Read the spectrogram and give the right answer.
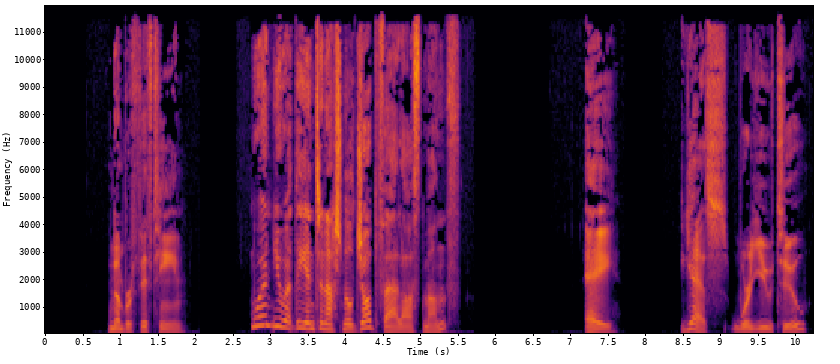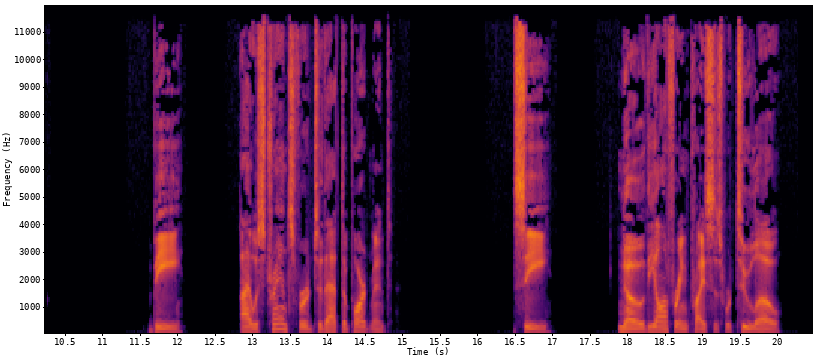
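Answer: A: Yes, were you too?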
